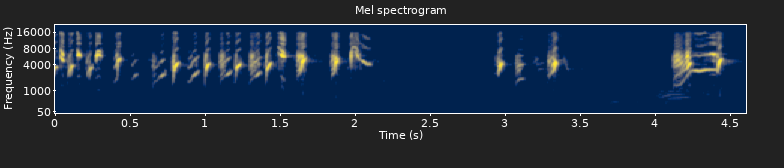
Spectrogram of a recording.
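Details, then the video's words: A caged European goldfinch, kept for breeding, gives a run of quick, sharp high chirps and twitters, pauses, adds a few isolated notes, then ends on a short harsh buzzy phrase. "الغناء الجميل جدا لحسون الحسون"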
